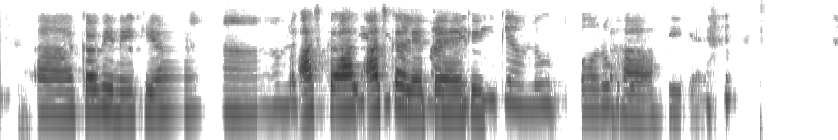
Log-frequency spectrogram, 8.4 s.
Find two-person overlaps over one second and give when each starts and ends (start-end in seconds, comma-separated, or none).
2.9-4.8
